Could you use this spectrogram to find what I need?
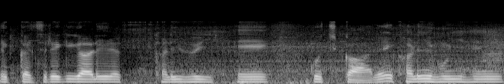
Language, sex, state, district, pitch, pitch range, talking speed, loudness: Hindi, male, Uttar Pradesh, Jalaun, 120 Hz, 115-125 Hz, 155 wpm, -17 LUFS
